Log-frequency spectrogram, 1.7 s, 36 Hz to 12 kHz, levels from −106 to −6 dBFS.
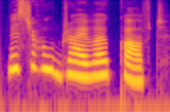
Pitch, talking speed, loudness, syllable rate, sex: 265 Hz, 105 wpm, -16 LUFS, 4.2 syllables/s, female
